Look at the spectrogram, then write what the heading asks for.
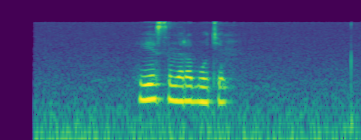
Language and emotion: Russian, neutral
